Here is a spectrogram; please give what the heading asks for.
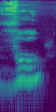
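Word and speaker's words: vous: two and then over here we go to vu v-o-u-s and that is you for people who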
